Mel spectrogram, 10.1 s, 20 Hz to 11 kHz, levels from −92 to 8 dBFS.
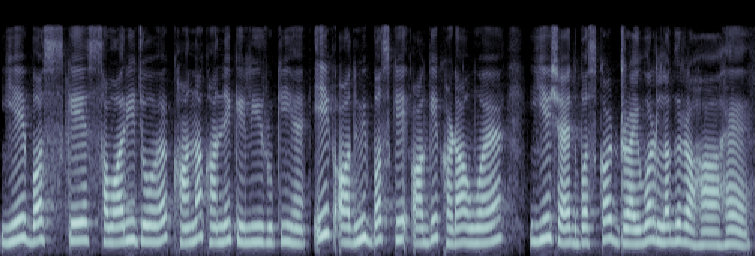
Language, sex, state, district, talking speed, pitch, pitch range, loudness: Maithili, female, Bihar, Araria, 165 wpm, 210 Hz, 195-230 Hz, -16 LUFS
